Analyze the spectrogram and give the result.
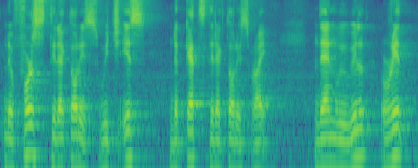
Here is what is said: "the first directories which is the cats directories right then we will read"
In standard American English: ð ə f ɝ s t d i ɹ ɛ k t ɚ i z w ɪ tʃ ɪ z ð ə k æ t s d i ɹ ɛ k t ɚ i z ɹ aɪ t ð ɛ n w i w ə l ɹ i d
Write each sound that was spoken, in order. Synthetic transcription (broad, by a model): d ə f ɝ s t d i ɹ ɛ k t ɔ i s w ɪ tʃ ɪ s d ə k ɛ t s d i ɹ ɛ k t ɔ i s ɹ aɪ t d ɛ n w i w ə l ɹ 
